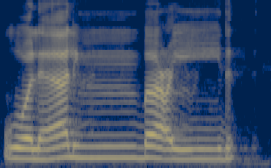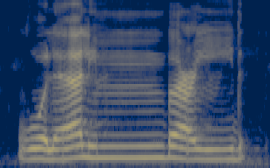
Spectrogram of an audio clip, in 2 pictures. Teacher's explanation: قاعدہ ہمارے پاس سیم ہی ہے، نون ساکن کے بعد اگر با آ جائے یا تنوین کے بعد با آ جائے، دونوں میں قاعدہ سیم ہی ہے، اقلاب کریں گے، ٹھیک ہے؟ نون کی آواز کو ہم لوگ میم کے ساتھ بدل دیں گے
